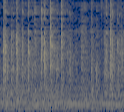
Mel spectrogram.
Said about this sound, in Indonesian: Untuk diketik-ketik responnya juga cepat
